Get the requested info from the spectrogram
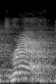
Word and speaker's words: draught: and let down their nets for a draught, or drought, however you want to pronounce it. We're going to say draft this morning because that's the way it's supposed to be pronounced, draft.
